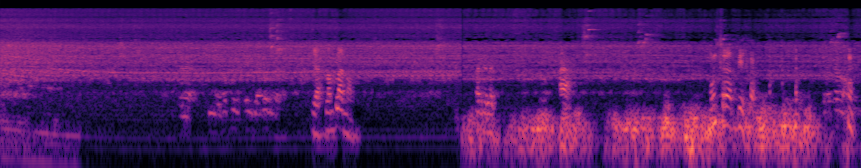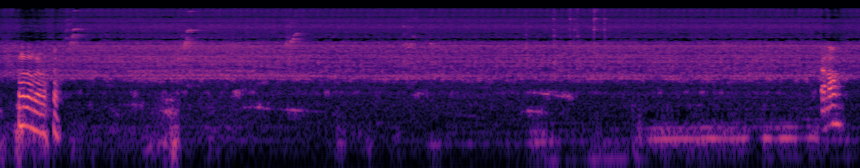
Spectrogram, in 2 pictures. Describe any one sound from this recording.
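Metal parts clink and knock close by.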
